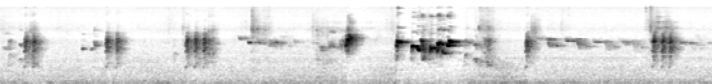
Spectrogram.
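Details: White-eared bulbul of the Basra type, a heavy-throated singer meant to set quiet bulbuls singing, gives a run of short sharp chirps about once a second, then a richer twittering phrase midway and a final clear note.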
